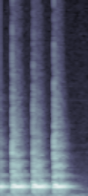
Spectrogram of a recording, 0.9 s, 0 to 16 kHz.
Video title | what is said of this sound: Triumph Reborn 008 | tapping around very hollow sounds horrible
